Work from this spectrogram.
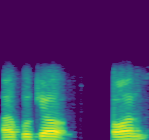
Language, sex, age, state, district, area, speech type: Hindi, male, 60+, Rajasthan, Jodhpur, urban, conversation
